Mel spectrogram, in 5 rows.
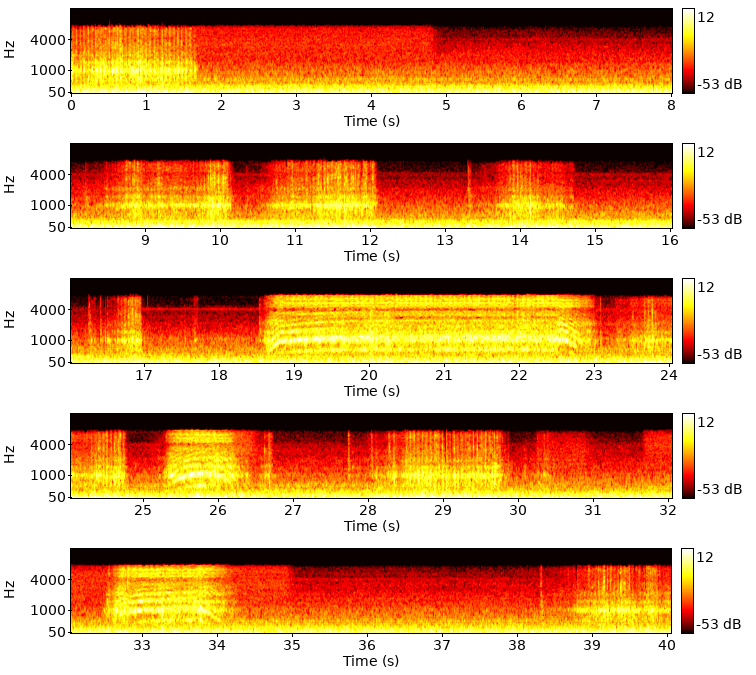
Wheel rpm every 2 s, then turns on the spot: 30, 0, 0, 0, 20, 20, 10, 10, 0, 80, 160, 70, 40, 20, 20, 0, 70, 10, 0, 20.
0-2 8-12 14-16 26-30 38-40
